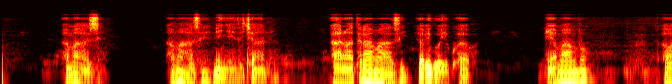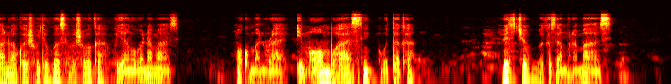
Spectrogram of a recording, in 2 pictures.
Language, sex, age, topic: Kinyarwanda, male, 18-24, health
